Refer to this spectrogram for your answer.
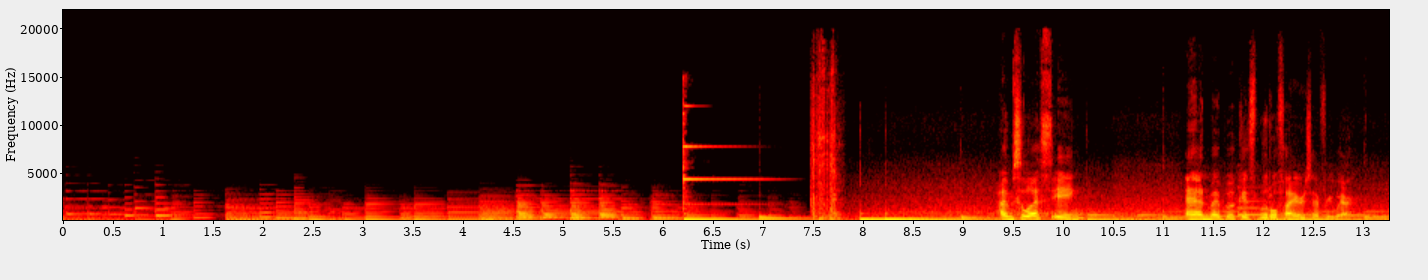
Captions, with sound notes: (buoyant piano music) (bell rings) (typewriter rattles) - I'm Celeste Ng and my book is "Little Fires Everywhere."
